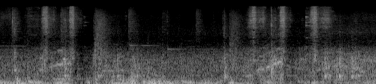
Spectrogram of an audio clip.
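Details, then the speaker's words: Craftsman snow blower Briggs & Stratton small engine running unevenly after popping through the muffler and stalling: sharp airy puffs leaking at the cylinder head, not the exhaust, from a blown head gasket. "guys hear that puffing sound it's not coming out of the exhaust it's coming it sounds like it's leaking it sounds like it's leaking somewhere in this area"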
